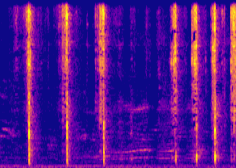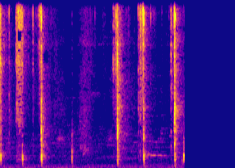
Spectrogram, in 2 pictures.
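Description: A kitchen knife slicing shallots on a cutting board, with a sharp tap each time the blade strikes the board, about two or three a second at an uneven pace. The sound cuts off suddenly about six seconds in.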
